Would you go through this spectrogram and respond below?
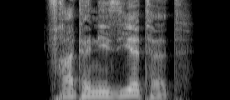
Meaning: inflection of fraternisieren: 1. second-person plural preterite 2. second-person plural subjunctive II
- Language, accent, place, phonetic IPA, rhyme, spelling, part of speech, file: German, Germany, Berlin, [ˌfʁatɛʁniˈziːɐ̯tət], -iːɐ̯tət, fraternisiertet, verb, De-fraternisiertet.ogg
